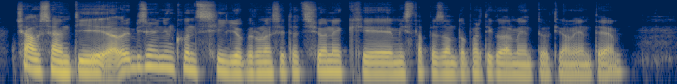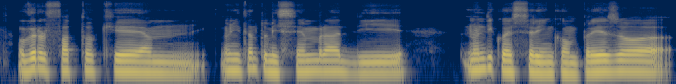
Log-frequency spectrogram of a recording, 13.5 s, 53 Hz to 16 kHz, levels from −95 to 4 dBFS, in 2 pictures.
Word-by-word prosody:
Ciao, 150 -3 +5
senti, 125 -2 +4
uhm, - - +4
avrei 145 - +4
bisogno 175 +2 0
di 175 - 0
un 165 - 0
consiglio 130 -5 0
per 120 +1 -3
una 120 0 +1
situazione 125 +1 -2
che 115 -2 0
mi 115 +1 -1
sta 115 +1 -6
pesando 115 -1 -2
particolarmente 110 -1 -3
ultimamente. 105 +2 -4 0.7
Ovvero 150 +3 +3
il 145 - 0
fatto 135 0 -3
che, 130 -2 +3
mhmm, 120 -1 -3 0.3
ogni 140 0 0
tanto 150 -1 -3
mi 125 -1 +1
sembra 130 +1 -1
di, 120 0 -3 0.6
non 145 +1 0
dico 155 -3 -2
essere 125 -1 +2
incompreso, 125 +3 +2
125 Hz, 135 wpm, -22 LUFS, 115-135 Hz, 0.7 s, Ciao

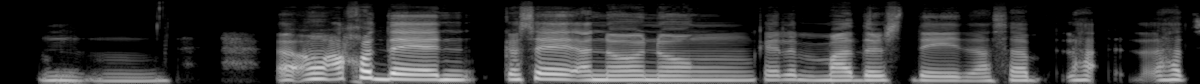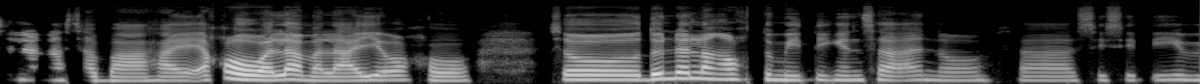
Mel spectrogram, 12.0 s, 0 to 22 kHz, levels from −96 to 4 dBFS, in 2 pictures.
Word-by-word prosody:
Mm. 175 -3 -11 0.5
Oo, 260 - 0
ako 265 +2 +5
din, 225 -3 +4
kasi 240 0 0
ano 210 0 +1
no'ng 200 -1 -3
kailan 215 -1 -6
Mother's 200 +1 -3
Day 190 -2 -5
nasa 180 +2 -7 0.2
la 210 +1 -6 0.2
lahat 215 +1 -5
sila 215 - -10
nasa 195 0 -11
bahay, 180 0 -3
ako 220 -2 +7
wala, 230 +3 +5
malayo 190 +2 -1
ako. 185 -2 -5 0.4
So 220 -1 +3
do'n 250 +4 +5
nalang 270 -3 +3
ako 235 0 -4
tumitingin 210 -1 -4
sa 205 -2 -5
ano, 195 -1 -10 0.2
sa 190 -1 -10
CCTV. 210 +1 -11
205 Hz, 145 wpm, -23 LUFS, 190-220 Hz, 0.5 s, ako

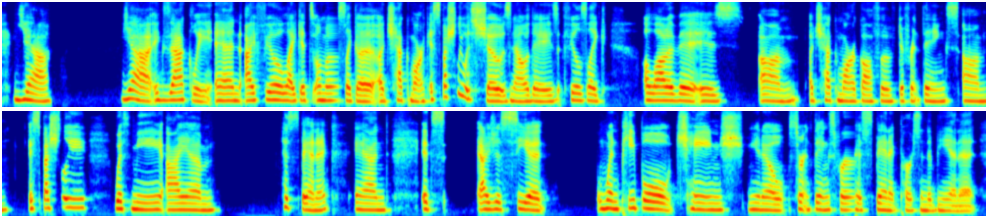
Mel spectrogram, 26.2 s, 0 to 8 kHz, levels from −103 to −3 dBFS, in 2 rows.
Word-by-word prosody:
Yeah. 205 -5 +2 1.0
Yeah, 220 -7 +4
exactly, 200 -4 0
and 190 0 +1
I 195 0 +4
feel 210 0 +2
like 195 -1 +2
it's 195 -1 -2
almost, 195 0 0
like, 185 -2 +1
a 165 -2 +4
a 175 -1 0
check 195 +3 -3
mark, 170 0 -1
especially 300 - -1
with 245 -2 +1
shows 175 -1 +2
nowadays, 170 0 0
it - - -12
feels 200 -2 -2
like 180 -3 -1 0.5
a 200 - +3
lot 195 0 +5
of 190 0 +3
it 185 -2 +5
is, 180 0 -2 0.2
um, 180 +2 -2
a 185 - -1
check 190 +2 -4
mark 175 -2 0
off 175 -1 -1
of 170 -1 -1
different 185 +2 -3
things, 180 0 -2
um, 180 0 -2 0.2
especially 245 +2 0 0.4
with 215 0 +4
me, 195 -2 +1
I 185 0 +1
am 180 -1 0 0.8
Hispanic, 190 -7 0 0.2
and 180 -2 0 0.4
it's 200 -1 +1 0.4
I 195 +1 +4
just 195 -1 0
see 205 -3 +1
it 175 -3 +4 0.7
when 215 -1 +4
people 215 -6 +2
change, 185 -2 -1
you 195 -1 0
know, 170 -3 0
certain 200 -2 -2
things 190 -1 -1
for 185 -1 0
a 195 - -7
Hispanic 175 -1 -1
person 170 0 -3
to 160 - -2
be 165 -1 -4
in 155 -2 -4
it. 75 0 -4
190 Hz, 140 wpm, -23 LUFS, 175-200 Hz, 1.0 s, lot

